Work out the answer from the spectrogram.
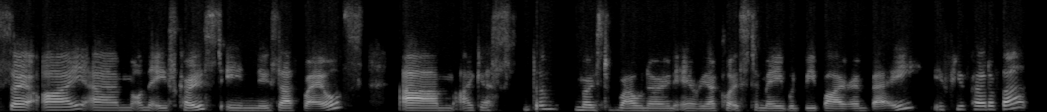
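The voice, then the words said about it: Australian accent. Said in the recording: “calling in from Australia with your amazing accent”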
